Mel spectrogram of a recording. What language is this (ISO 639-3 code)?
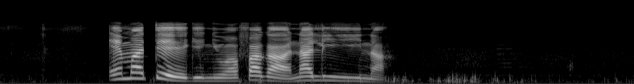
ssw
